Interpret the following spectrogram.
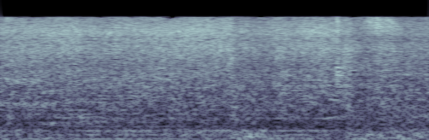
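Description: Steady crowd noise in a small gymnasium: indistinct voices of a few spectators under a steady hiss and a low hum.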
